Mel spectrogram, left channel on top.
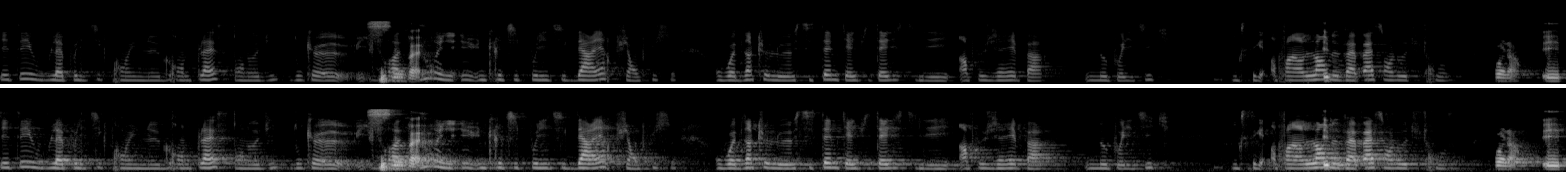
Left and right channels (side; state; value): left; quieter; 8.6 dB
